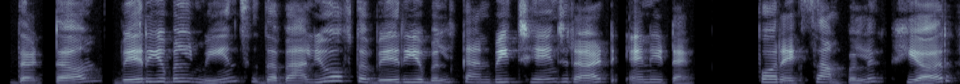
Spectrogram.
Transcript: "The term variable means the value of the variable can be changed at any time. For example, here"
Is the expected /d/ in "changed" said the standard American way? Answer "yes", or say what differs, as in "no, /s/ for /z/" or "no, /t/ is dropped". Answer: yes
